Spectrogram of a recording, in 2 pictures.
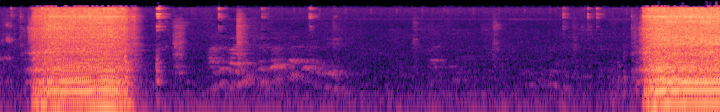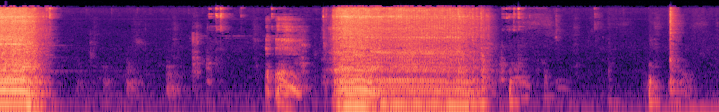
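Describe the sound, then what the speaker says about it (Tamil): A sewing machine stitches a sleeve in three separate bursts, loud and close, each one to two seconds long, with quiet pauses in between. "இதுவும் அதே மாதிரி தான் இப்போ ஸ்டிச் பண்ணி காட்ட போகிறேன்"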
